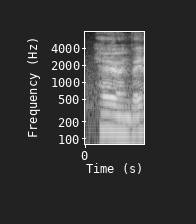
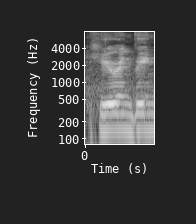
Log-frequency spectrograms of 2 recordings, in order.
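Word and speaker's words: Heerenveen: supposed to pronounce her and vein. I know we we're tempted to say hearing vain because of the double E's, but in the Dutch language, the double E has a long a sound.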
